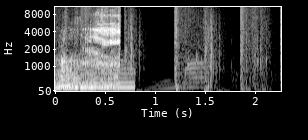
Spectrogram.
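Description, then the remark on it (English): A loud pig oink opens, a rough grunting squeal lasting under a second, followed by a couple of shorter, quieter snorting grunts. “Gasp and moo and oink and slice.”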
